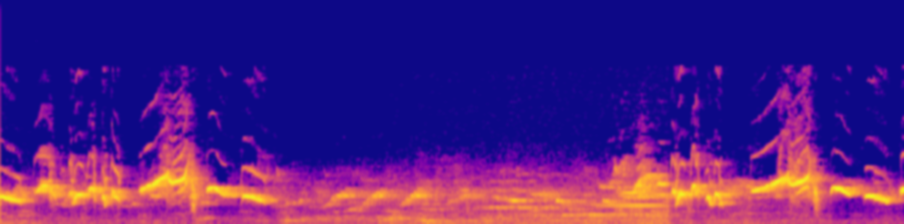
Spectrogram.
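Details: Oriental magpie-robins singing together in the afternoon, a massed chorus used as training material: loud, varied whistled and slurred phrases, some rising and falling, follow one another rapidly, with a quieter murmur of softer notes in the middle.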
